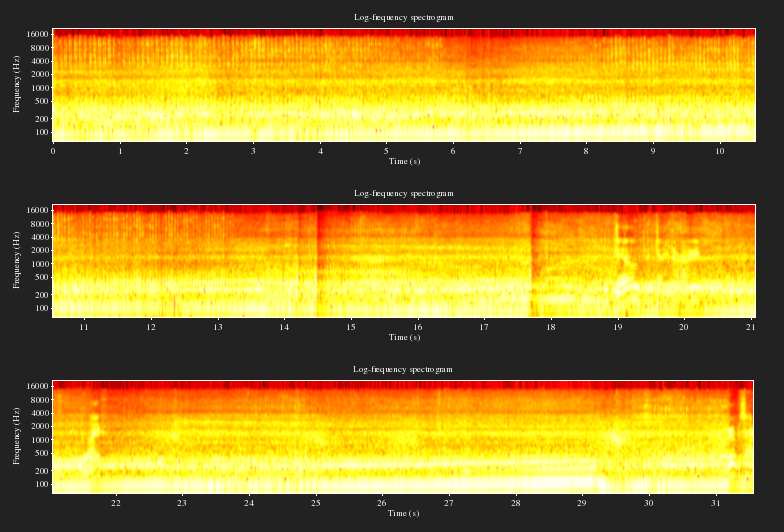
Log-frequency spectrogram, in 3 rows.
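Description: Honda CB1100SF X-Eleven's inline-four engine running steadily under way, heard from the bike together with wind rush. The engine sound dips briefly twice about halfway through, and a few seconds later the engine pitch swings up and down several times.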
